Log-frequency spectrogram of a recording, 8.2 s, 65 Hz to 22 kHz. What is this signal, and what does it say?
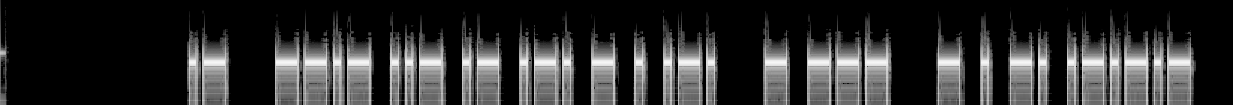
Morse code, heard as a keyed tone, about 25 wpm, 700 Hz. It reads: A QUARTER TO TEN.
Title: Sentences from Top 1300 Words 25wpm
